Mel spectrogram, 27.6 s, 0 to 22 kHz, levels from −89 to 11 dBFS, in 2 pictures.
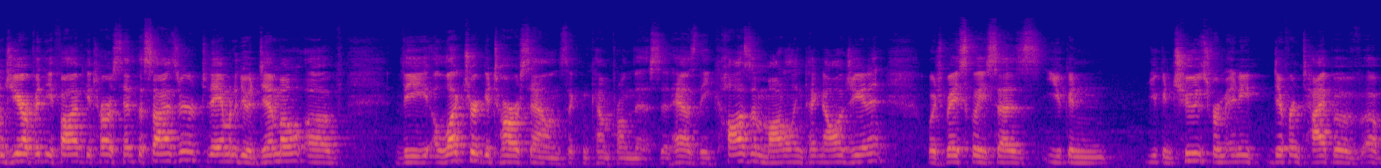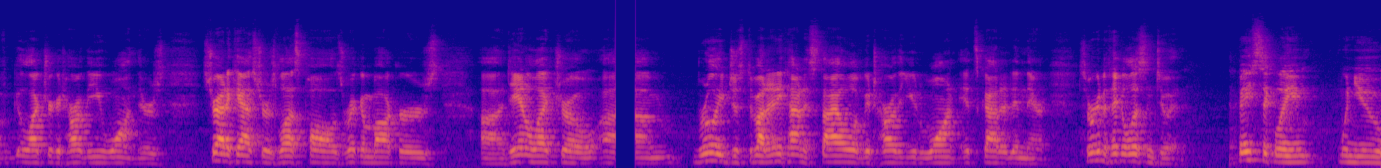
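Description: At 19.97 s the audio drops to silence for about 0.2 s, then resumes exactly where it stopped: a rebuffering stall, the player briefly running out of downloaded data.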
